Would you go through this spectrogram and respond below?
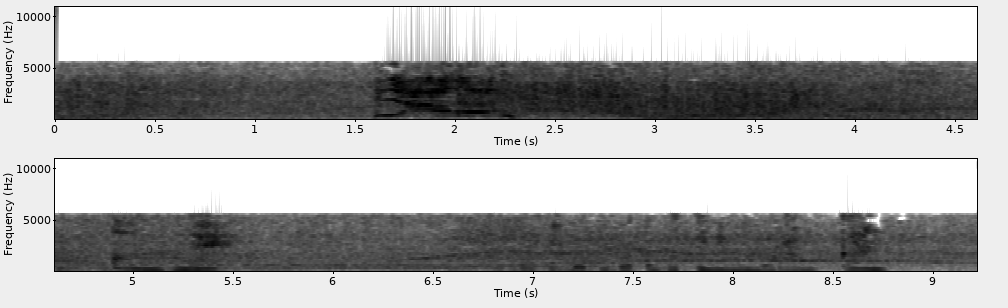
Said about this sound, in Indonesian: Angin datang menderu-deru, petir datang menyambar-nyambar, dan hujan tumpah dengan derasnya.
